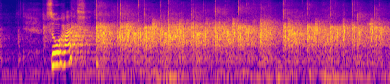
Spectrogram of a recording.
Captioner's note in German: Beifall SPD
